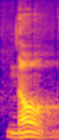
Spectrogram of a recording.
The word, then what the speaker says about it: know: 요한일서에서는 안다라고 하는 표현, know, knowledge. 그 사실은 그래서 K-N-O-W, know, 그렇죠? know. 그 원래는 gnos에서 왔대요. gnos. 그러니까 K가 묵음이고, 그렇죠?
